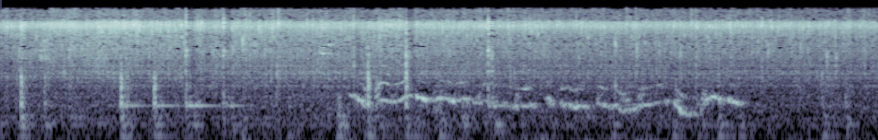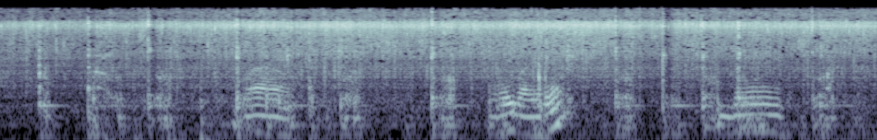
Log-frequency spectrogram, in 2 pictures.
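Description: Chicken pieces and sliced onion sizzling in oil in a wok on a gas stove, with a steady hiss. A metal spoon stirs and scrapes them, giving frequent light scrapes and taps against the pan.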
